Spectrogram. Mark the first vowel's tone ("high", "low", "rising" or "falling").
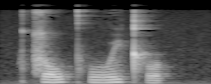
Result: rising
